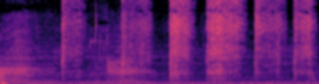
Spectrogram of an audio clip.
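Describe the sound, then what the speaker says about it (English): Several short bursts of aerosol spray hiss in close succession onto a push mower's blade, each a sharp broadband spritz separated by brief pauses. "Spray the blade."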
